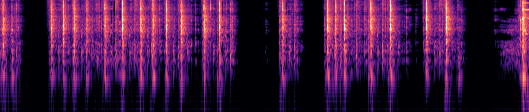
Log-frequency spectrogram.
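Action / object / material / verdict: tap / metal manual typewriter / metal / none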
